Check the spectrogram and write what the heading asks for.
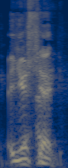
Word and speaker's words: Juszczyk: Juszczyk.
